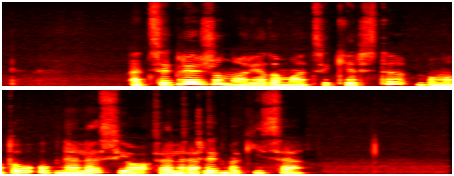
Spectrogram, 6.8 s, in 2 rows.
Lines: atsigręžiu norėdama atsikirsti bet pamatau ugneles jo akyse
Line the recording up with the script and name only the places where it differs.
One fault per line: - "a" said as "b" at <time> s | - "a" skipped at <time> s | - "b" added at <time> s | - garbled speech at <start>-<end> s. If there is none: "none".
- "bet" skipped at 3.0 s
- garbled speech at 4.5-5.1 s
